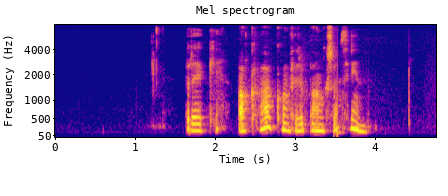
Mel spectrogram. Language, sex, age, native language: Icelandic, female, 40-49, Russian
